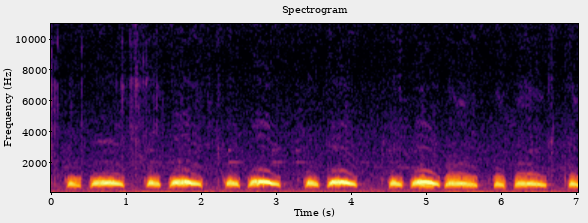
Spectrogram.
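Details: Loud-voiced zebra dove of the đồng chuông style with good cooing, steadily repeating phrases of a short clipped note followed by a longer warbling coo, roughly one phrase a second, clear and close.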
